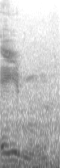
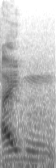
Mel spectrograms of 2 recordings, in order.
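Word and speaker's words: Aiden: I'm doing my god it's usually pronounced Aidan yes when I put David cage iDEN isn't is also valid but this game has pronounced it both ways so I don't know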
